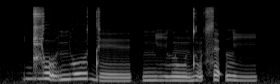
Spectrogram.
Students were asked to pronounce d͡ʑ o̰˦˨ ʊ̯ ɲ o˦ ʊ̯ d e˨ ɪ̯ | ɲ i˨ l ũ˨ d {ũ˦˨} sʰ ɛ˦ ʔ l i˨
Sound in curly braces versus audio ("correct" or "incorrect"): correct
